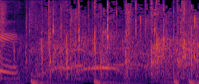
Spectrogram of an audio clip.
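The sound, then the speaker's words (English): Audience applause in a hall welcoming a very tall football player: a quick patter of clapping, fairly faint, with people talking over it. “Come on, give it up, give it up, give it up, give it up.”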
